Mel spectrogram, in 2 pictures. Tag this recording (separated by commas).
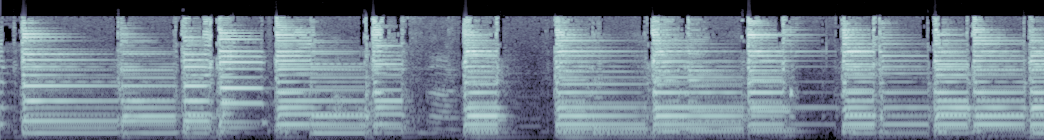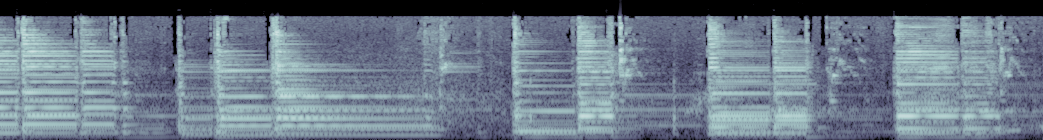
Musical instrument, Guitar, Music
